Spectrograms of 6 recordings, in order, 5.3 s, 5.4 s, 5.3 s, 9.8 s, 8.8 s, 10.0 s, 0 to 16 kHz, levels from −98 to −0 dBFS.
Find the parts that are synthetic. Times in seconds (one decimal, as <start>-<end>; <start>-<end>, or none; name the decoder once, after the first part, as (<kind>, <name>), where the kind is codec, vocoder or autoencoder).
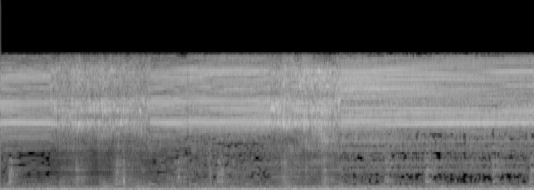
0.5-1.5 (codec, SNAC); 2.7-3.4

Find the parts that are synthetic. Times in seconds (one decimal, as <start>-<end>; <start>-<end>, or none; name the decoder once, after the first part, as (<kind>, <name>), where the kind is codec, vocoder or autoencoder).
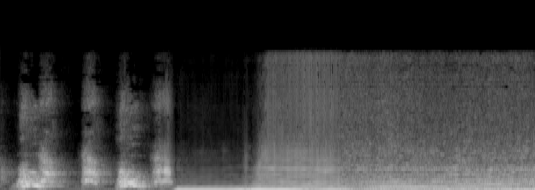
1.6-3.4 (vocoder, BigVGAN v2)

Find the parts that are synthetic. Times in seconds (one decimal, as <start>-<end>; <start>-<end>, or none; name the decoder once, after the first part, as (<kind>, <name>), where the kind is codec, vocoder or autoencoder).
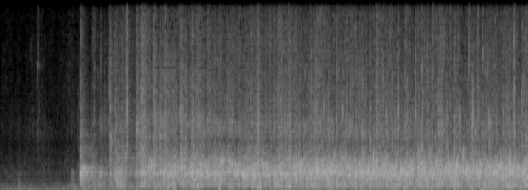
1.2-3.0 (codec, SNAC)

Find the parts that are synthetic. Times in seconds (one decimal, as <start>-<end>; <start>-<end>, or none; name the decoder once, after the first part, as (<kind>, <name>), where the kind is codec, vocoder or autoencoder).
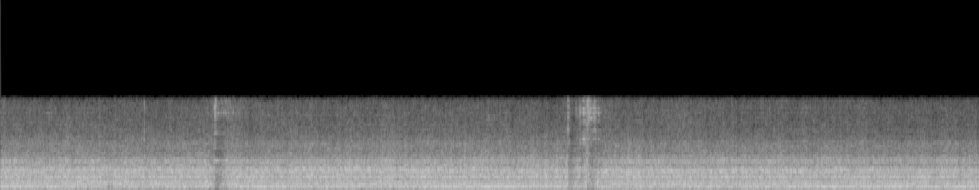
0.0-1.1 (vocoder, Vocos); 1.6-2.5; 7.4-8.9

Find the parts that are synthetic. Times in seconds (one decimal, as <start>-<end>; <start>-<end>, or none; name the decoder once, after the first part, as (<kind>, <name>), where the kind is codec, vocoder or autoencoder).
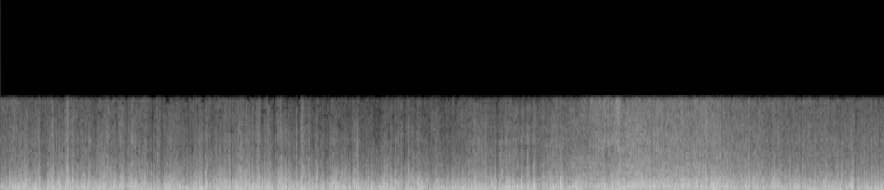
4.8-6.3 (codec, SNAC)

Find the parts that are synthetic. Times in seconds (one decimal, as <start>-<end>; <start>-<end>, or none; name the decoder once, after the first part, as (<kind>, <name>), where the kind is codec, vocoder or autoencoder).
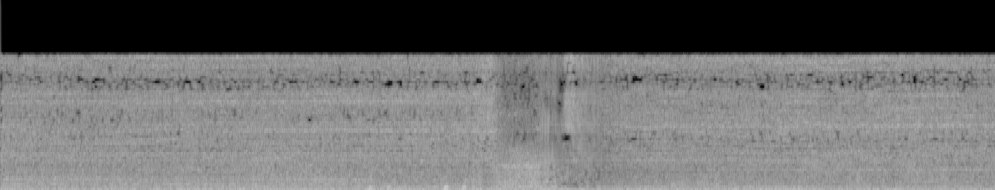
5.4-6.0 (vocoder, BigVGAN v2)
